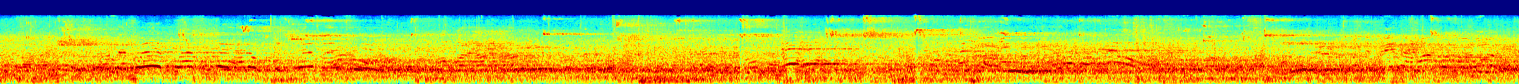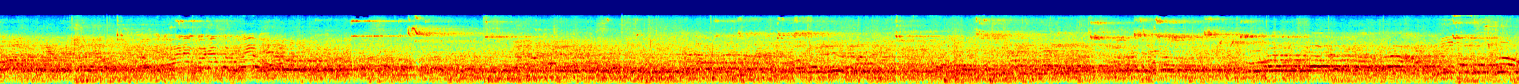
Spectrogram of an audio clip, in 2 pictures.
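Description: Basketball game sounds in a large gym hall: a basketball bouncing on the wooden court, short high sneaker squeaks, and players and spectators calling and chattering over a steady hall din.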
